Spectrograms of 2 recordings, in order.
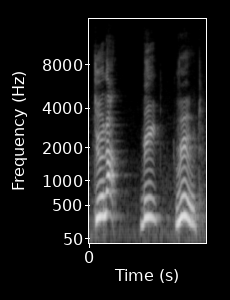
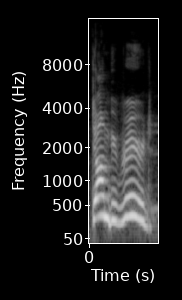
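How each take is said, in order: First: "not" drawn out and slow, each word separate; slow down and lean hard on "not"; stress on NOT. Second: Said in the usual way. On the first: Real, not acted. Vlogger warning her viewers, slowly stressing not.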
